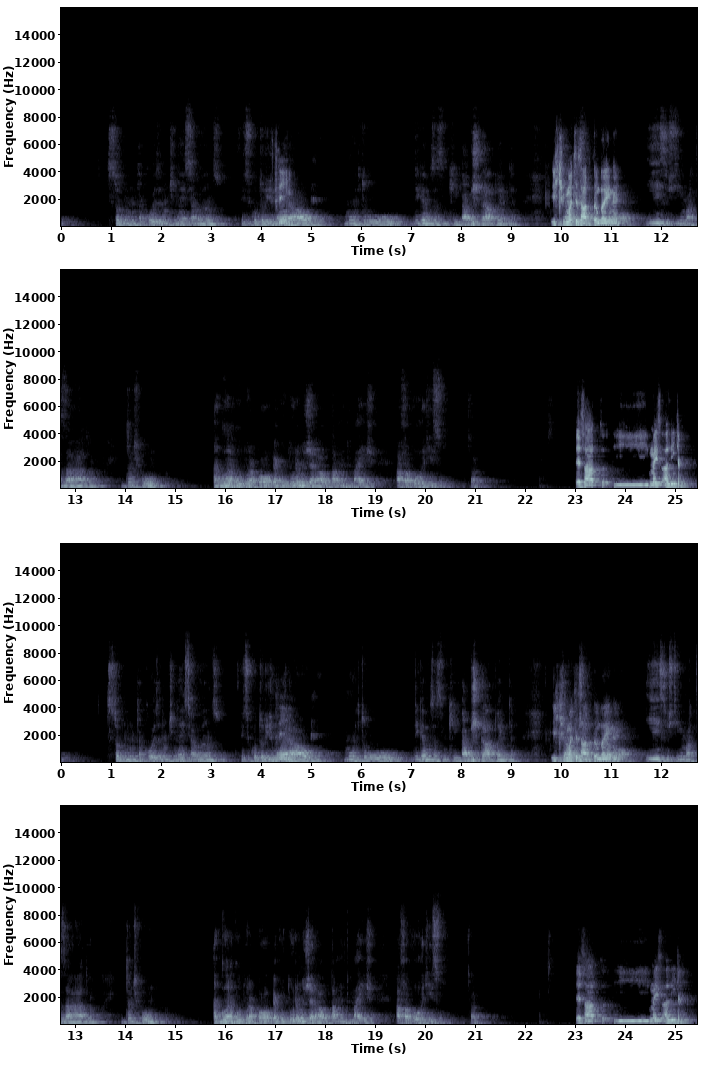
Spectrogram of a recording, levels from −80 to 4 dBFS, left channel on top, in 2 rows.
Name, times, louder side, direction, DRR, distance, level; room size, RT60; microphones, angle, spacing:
voice 1, 0.9-3.3 3.6-5.2 5.7-9.1 9.4-9.6 9.9-11.3 11.7-13.4 13.9-14.6 15.8-18.9 19.4-20.4 20.9-21.1, equal, 55° right, -4 dB, 2.1 m, -32 dB
voice 2, 9.8-11.2 23.0-25.1, left 3 dB, 60° left, 11 dB, 0.4 m, -23 dB
8.9 x 3.4 x 4.1 m, 1.1 s
head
